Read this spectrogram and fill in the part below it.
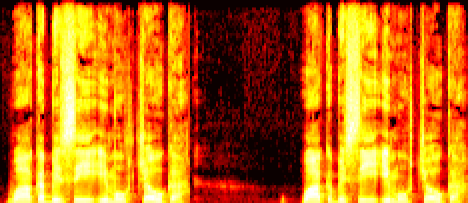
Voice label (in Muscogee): "wakv pese em ohcvokv", Muscogee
